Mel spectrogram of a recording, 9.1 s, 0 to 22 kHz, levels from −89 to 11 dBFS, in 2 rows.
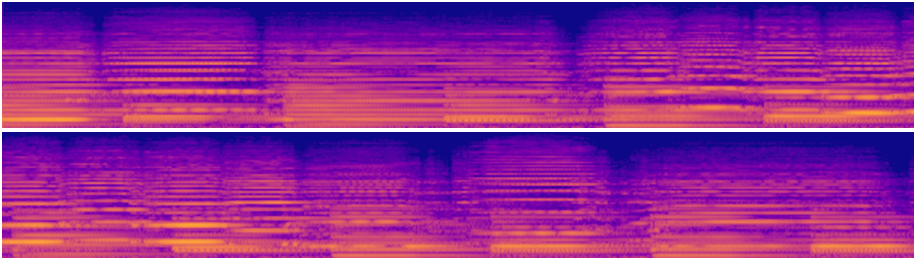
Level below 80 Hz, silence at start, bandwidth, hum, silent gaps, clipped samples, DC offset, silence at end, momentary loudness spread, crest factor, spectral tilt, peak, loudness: -48 dBFS; 0 s; 15 kHz; none; none; under 0.1%; under 0.1%; 0 s; 10 LU; 18 dB; -5 dB/octave; -2 dBFS; -19 LUFS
